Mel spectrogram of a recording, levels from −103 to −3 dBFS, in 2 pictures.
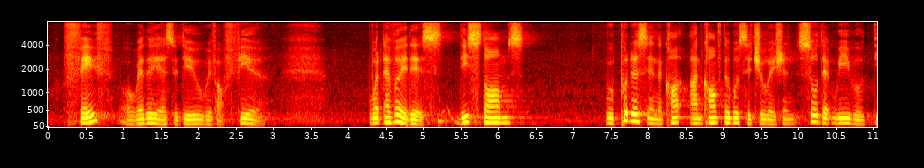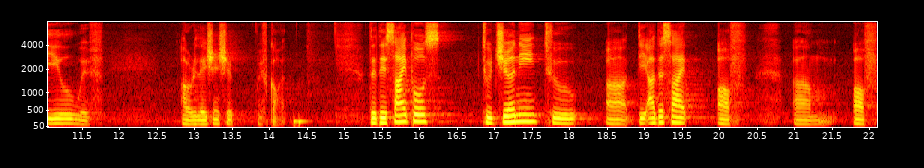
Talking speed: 120 wpm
